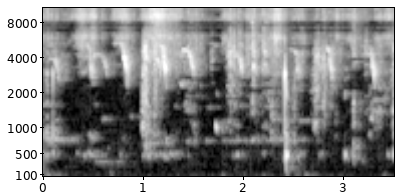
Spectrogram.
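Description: A brooding mother hen with five eggs clucks in short, close, irregular bursts, with sharper chirps and rustling around her and no one talking.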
